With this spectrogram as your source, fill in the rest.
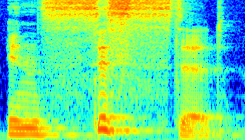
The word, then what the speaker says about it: insisted: the stressed syllable but the vowel is hardly pronounced between the two long but unvoiced s sounds insisted she insisted on feeding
